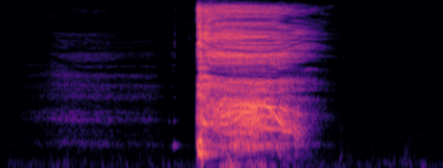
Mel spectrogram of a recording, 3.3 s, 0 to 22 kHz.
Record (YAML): cough_length: 3.3 s
cough_amplitude: 14354
cough_signal_mean_std_ratio: 0.4
survey_phase: beta (2021-08-13 to 2022-03-07)
age: 45-64
gender: Male
wearing_mask: 'No'
symptom_none: true
smoker_status: Current smoker (e-cigarettes or vapes only)
respiratory_condition_asthma: true
respiratory_condition_other: false
recruitment_source: REACT
submission_delay: 1 day
covid_test_result: Negative
covid_test_method: RT-qPCR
